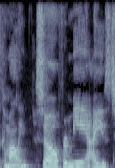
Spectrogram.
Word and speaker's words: Kamali: And you would think Kamali is like pretty easy to pronounce. And some people get it like very immediately. And some people, it's like Camila, Camille, Kamala, because when the vice president was elected, everyone got confused.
